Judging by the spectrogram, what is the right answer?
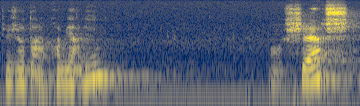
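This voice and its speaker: A woman's voice: lowish voice, slight background noise. A woman teacher leading a reading lesson for young children, sounding out syllables one by one and praising often. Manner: slow, syllable-by-syllable, frequent praise. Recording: echoey room with long reverb.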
